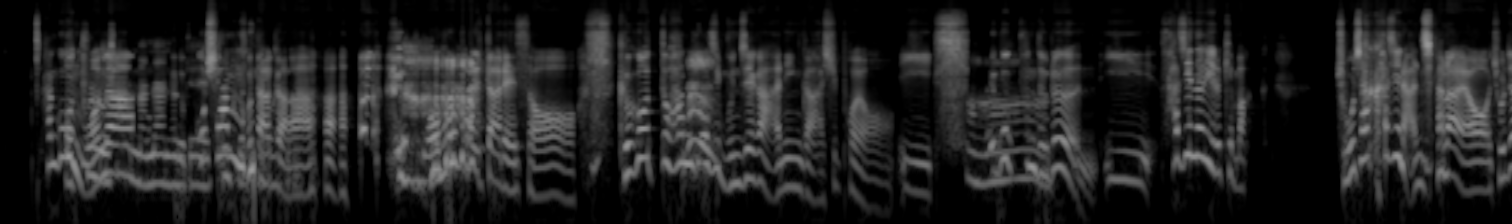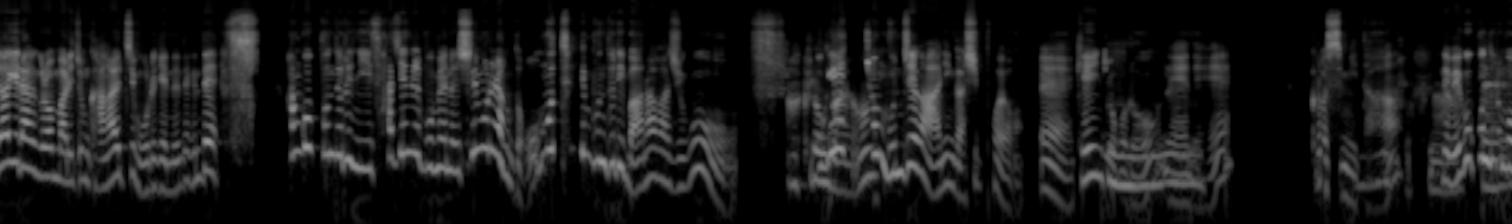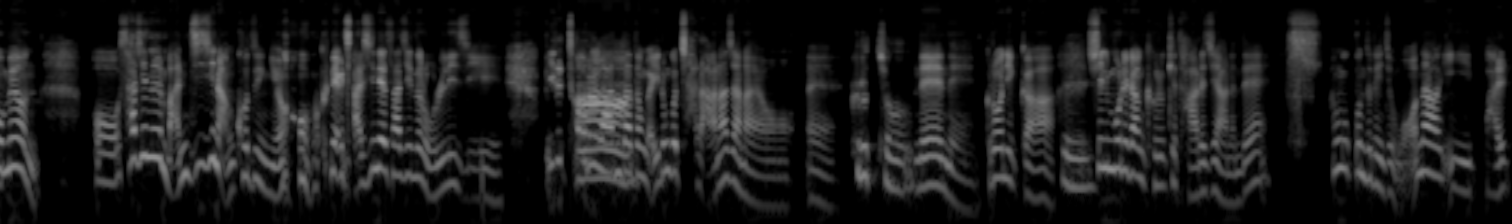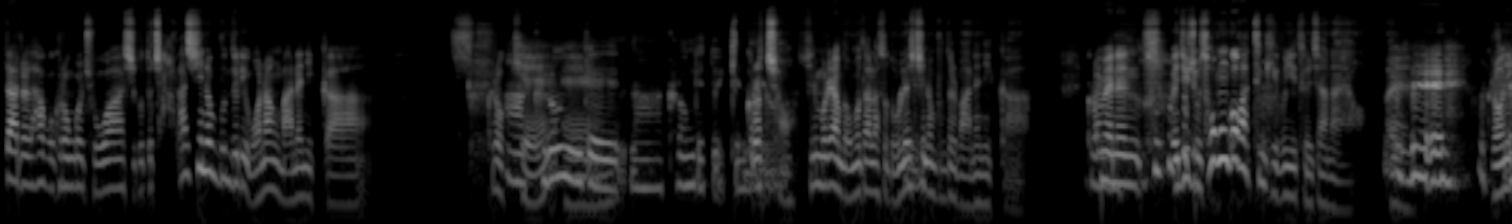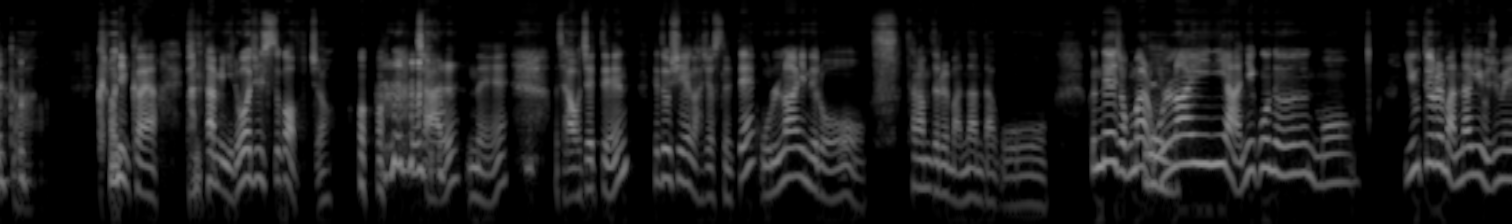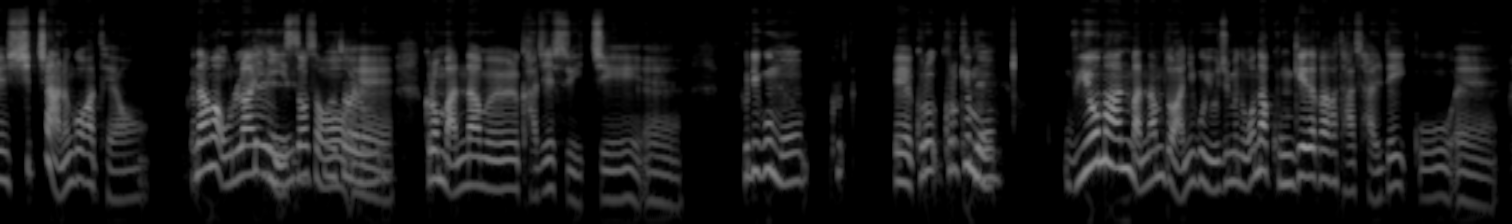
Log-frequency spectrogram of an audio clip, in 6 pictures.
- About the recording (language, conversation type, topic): Korean, podcast, 새로운 도시로 이사했을 때 사람들은 어떻게 만나나요?
- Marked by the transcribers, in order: lip smack; tapping; laughing while speaking: "문화가"; laugh; teeth sucking; laugh; teeth sucking; teeth sucking; teeth sucking; laugh; teeth sucking; teeth sucking; other background noise; laugh; teeth sucking; laughing while speaking: "네. 맞아요"; laughing while speaking: "그러니까 만남이"; laugh; teeth sucking; tsk; tsk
